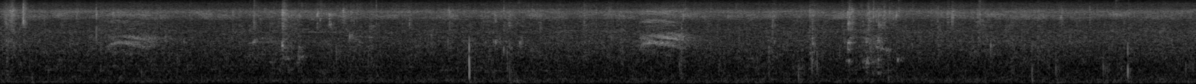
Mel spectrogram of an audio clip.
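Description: Crows cawing several times in the background over faint squirts of milk into a steel bowl as a cow is milked by hand, with one sharp click about halfway through.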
